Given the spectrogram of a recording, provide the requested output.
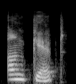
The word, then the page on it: unkept: Indian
